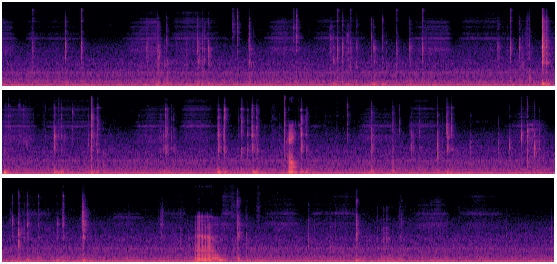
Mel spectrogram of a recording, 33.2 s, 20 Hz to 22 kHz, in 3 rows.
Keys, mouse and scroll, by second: 0.6-3.1 middle drag, 3.1 Tab, 3.5-3.9 scroll up 1, 3.9 1, 4.6 alt+right click, 5.8 click, 6.7 shift+middle click, 7.4 z, 7.8-10.8 middle drag, 10.8 KP_1, 12.1 z, 12.8 z, 14.2 KP_3, 14.3 KP_2, 16.0 KP_3, 18.4 Tab, 19.9 g, 20.4-22.3 drag, 22.6 z, 23.2 z, 23.7 space, 26.8 Tab, 28.2 click, 29.2 Tab, 32.4-33.1 drag.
